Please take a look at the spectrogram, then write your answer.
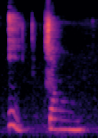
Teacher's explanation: Because other tones before, which is the first tone, we need to read fourth tone.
